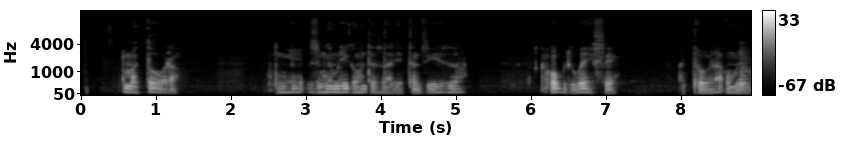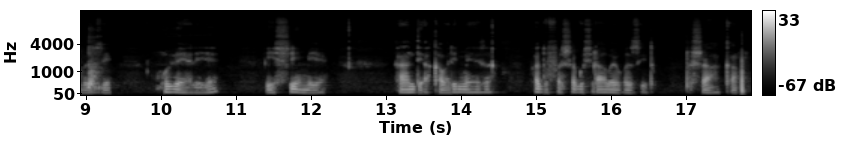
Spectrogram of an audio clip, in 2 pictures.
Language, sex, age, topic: Kinyarwanda, male, 25-35, government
